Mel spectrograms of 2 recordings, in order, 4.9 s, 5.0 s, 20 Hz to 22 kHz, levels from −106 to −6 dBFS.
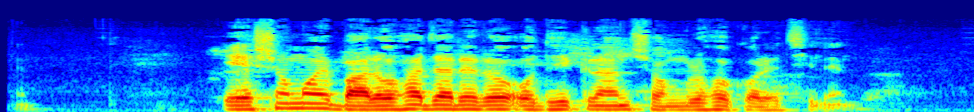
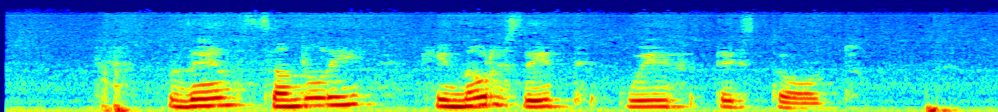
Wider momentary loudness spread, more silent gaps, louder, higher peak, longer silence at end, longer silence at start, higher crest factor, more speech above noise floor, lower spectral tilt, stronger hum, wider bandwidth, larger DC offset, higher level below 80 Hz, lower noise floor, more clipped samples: about the same, 12 LU vs 14 LU; neither; about the same, -19 LUFS vs -18 LUFS; about the same, -4 dBFS vs -2 dBFS; first, 0.65 s vs 0.25 s; first, 1.1 s vs 0.5 s; about the same, 16 dB vs 16 dB; first, 48 dB vs 26 dB; second, -7.5 dB/octave vs -9 dB/octave; neither; about the same, 10 kHz vs 11 kHz; neither; second, -56 dBFS vs -38 dBFS; first, -66 dBFS vs -42 dBFS; neither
